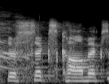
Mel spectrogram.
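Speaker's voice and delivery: ordinary talk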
